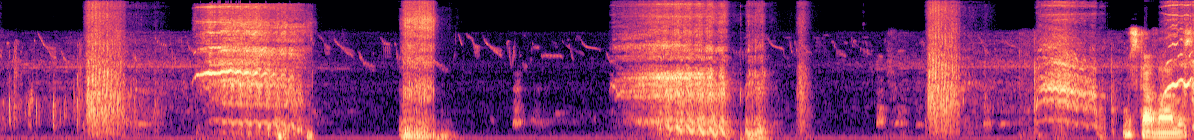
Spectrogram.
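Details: Horses in a galloping herd neighing repeatedly: several loud quavering whinnies, some descending, spaced several seconds apart, with short snorts and quiet stretches between.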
